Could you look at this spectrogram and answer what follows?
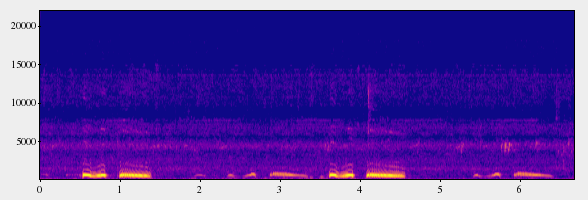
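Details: Decoy spotted dove calls in high wind with two loud coo phrases, each a wobbly double note and a long descending purr. Softer coos from a second dove fill the gaps. Low rumble below.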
